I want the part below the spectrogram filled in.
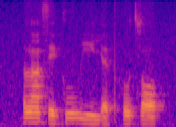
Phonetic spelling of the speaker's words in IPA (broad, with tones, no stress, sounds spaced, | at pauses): l ã˦ s e˨ k u˦ β iː˨ j ɛ˨ pʰ o˦ t͡s ɔ˦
